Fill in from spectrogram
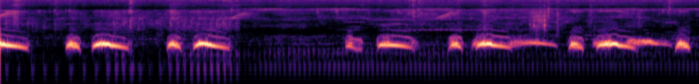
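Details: Spotted dove cooing loudly at close range, a run of short rounded coos in two phrases of about five notes each, several falling in pitch, over a low steady hum.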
